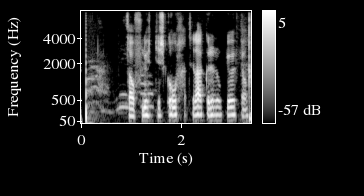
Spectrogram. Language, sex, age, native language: Icelandic, female, 14, Icelandic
